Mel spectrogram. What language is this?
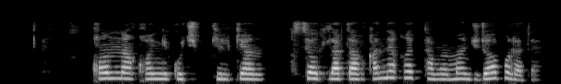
Uzbek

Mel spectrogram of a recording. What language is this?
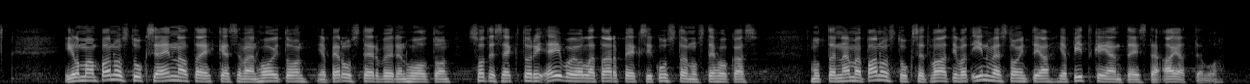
Finnish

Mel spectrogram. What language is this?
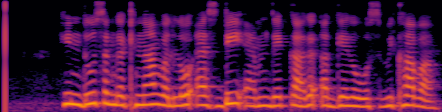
Punjabi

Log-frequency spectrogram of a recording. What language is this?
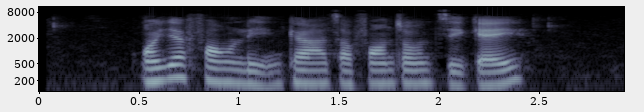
Cantonese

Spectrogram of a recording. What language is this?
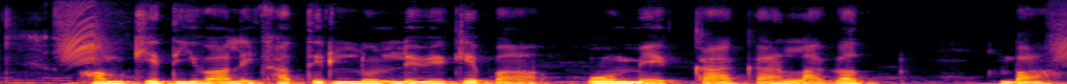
Bhojpuri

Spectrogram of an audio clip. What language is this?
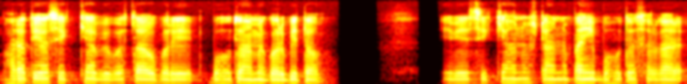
Odia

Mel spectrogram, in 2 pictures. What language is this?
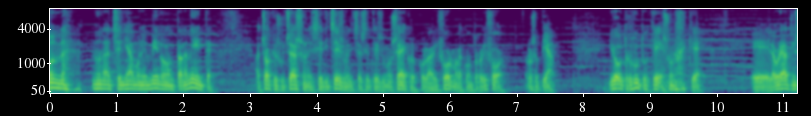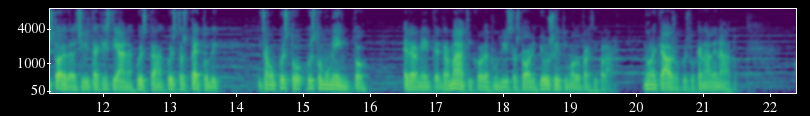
Italian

